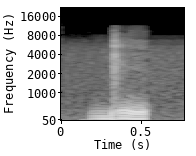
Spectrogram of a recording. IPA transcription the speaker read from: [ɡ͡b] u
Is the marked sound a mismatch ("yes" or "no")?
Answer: no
